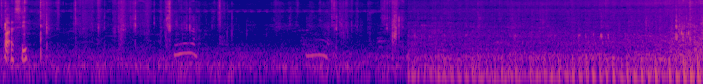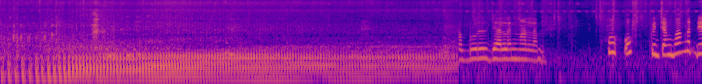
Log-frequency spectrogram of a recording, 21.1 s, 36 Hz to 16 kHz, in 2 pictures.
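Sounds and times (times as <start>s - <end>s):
vehicle engine running: 6.1s - 17.9s.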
